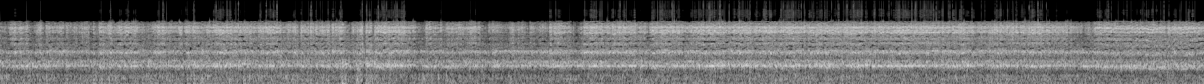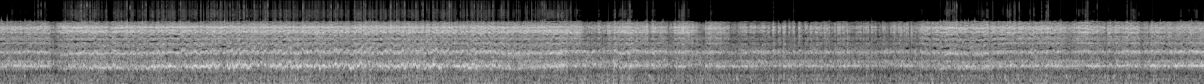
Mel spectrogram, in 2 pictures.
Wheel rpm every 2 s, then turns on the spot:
240, 230, 230, 230, 230, 230, 200, 190, 200, 230, 230, 230.
none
